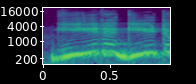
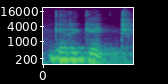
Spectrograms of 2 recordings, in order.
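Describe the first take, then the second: First: गीर गीट with long high ee; गलत लंबी ई. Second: गिर गिट short and lower; सही छोटी इ. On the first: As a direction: stretch both vowels in गीर गीट. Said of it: "बोलते हो कि गिर". (गीर गीट में ई खींचकर) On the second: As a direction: keep both vowels quick in गिर गिट. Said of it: "ऐसे उच्चारण करो". (गिर गिट में इ छोटी) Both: Shown as a demonstration.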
